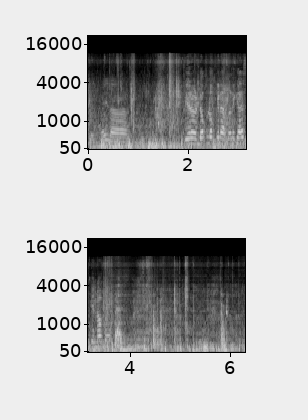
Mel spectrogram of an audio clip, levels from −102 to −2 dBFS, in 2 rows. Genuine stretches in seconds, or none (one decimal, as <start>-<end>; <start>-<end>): 0.0-3.6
